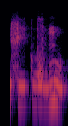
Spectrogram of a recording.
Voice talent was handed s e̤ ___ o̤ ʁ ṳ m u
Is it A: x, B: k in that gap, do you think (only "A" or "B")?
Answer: B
